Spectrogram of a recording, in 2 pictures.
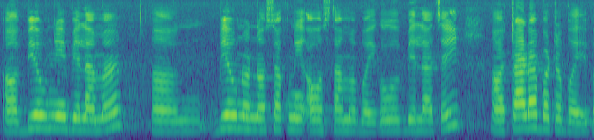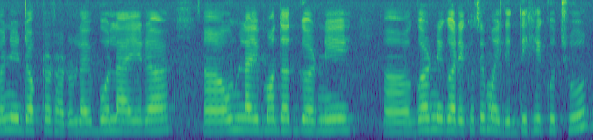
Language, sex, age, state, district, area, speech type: Nepali, female, 18-30, West Bengal, Darjeeling, rural, spontaneous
